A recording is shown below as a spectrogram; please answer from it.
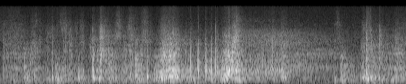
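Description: Banner poles being fitted into the brackets of a truck-mounted sign frame: several sharp knocks and clunks over a rustling scrape.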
